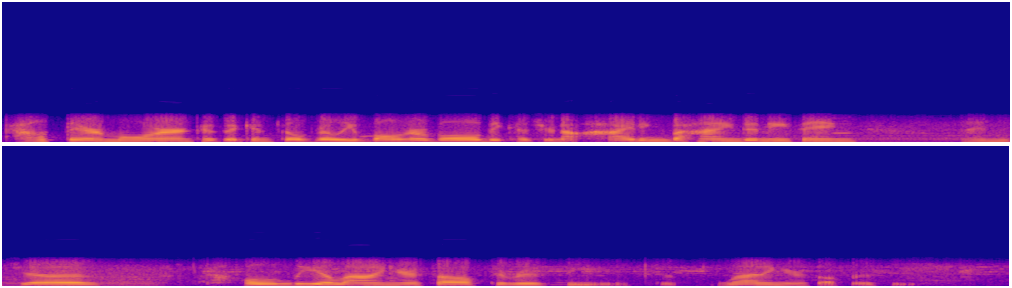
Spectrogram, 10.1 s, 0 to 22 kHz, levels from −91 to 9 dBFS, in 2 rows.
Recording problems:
phone-call audio; poor line; nothing above 4 kHz
traffic noise; faint; throughout; 20 dB below the speech

